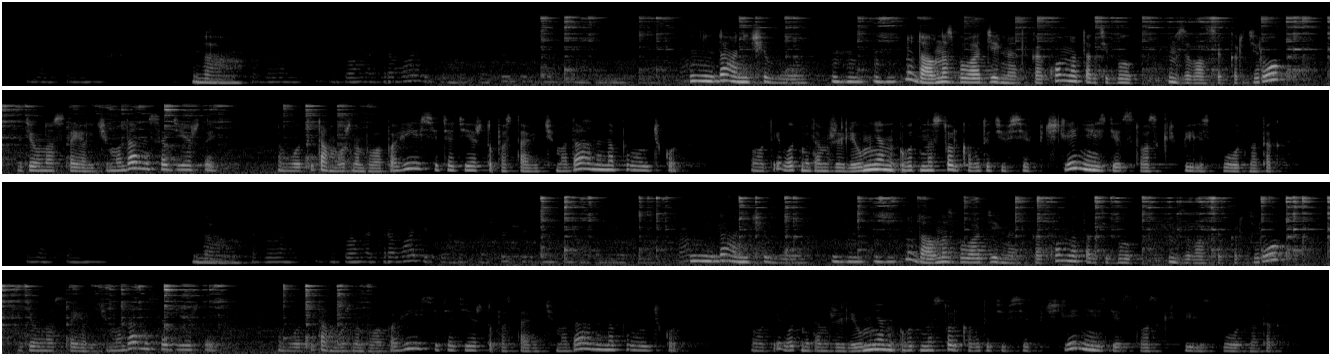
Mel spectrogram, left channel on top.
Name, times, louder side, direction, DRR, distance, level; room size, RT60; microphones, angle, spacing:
voice 1, 0.2-1.1 2.0-7.9, right 1 dB, 90° right, 6 dB, 0.9 m, -56 dB
voice 2, 1.9-2.4 6.9-11.3 11.7-12.8 13.4-15.4 16.0-20.0 20.8-24.8 25.1-26.0, left 5 dB, 45° left, 15 dB, 0.3 m, -38 dB
sound 1, 4.3-17.2, right 4 dB, 20° right, 0.7 m, -41 dB
9.7 x 4.6 x 3.6 m, 0.83 s
head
